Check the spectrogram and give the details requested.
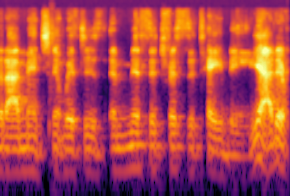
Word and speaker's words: amitriptyline: that generic brand that I mentioned, which is amitriptyline. Yeah, I did pronounce that right.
